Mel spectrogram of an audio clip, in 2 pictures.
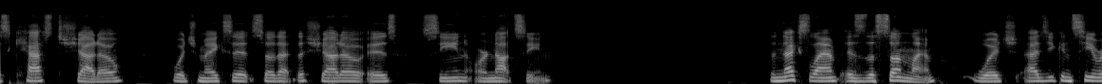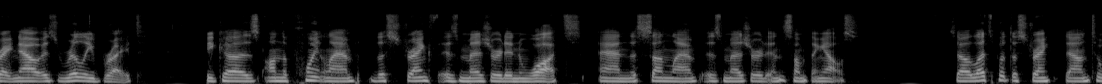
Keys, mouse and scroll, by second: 0.9 click, 1.7 click, 3.8 click, 5.1 click, 8.7 click, 13.6 click.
